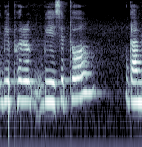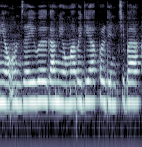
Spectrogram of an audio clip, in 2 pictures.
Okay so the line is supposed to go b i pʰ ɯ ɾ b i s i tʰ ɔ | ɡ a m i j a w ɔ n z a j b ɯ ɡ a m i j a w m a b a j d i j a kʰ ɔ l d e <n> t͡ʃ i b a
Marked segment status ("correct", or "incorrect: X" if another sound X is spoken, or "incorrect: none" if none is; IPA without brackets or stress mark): correct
